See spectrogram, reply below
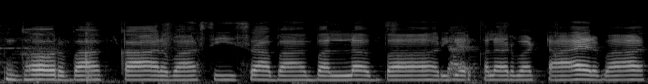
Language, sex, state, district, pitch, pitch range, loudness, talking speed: Hindi, female, Uttar Pradesh, Gorakhpur, 210 Hz, 205-215 Hz, -31 LUFS, 130 wpm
